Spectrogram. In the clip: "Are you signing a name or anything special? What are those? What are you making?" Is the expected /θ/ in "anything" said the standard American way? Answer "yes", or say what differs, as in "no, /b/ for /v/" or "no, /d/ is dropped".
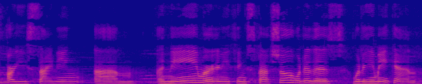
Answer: yes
